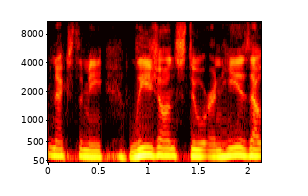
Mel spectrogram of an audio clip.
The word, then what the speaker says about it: Lejon: Number one thing I have to say, by the way, Lejon is spelled Lejon. And it can be pronounced Lejon. In Lejon in Sweden means lion. So okay, yeah, Lejon. It's pronounced Lejon.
